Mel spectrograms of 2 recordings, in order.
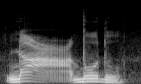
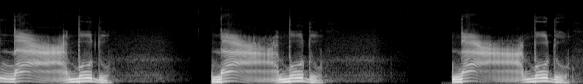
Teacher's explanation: Ain itu sifatnya ya karakternya tarkik. Apa itu tarkik? Dibaca dengan tipis atau suara yang ringan.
